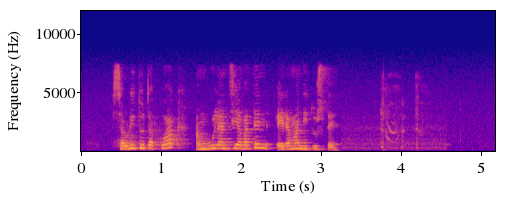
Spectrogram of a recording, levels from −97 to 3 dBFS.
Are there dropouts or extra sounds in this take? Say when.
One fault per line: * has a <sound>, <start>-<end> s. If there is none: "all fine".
* has a cough, 3.7-4.4 s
